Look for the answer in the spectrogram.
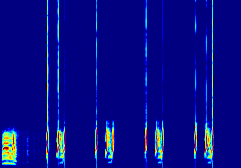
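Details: Repeated crisp three-part whistles of a common quail, a high click-like note followed by a quick double note, about once per second after a brief nasal opener.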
